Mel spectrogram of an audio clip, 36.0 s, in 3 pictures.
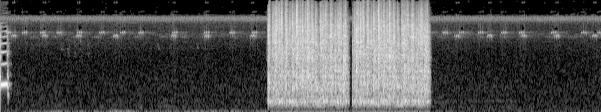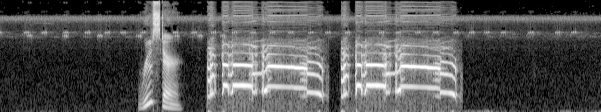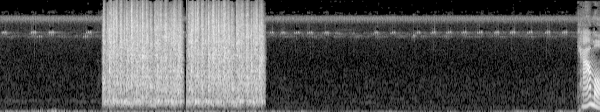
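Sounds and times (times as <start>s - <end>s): rooster crowing: 0.0s - 0.2s, 16.2s - 21.3s
cricket chirps: 0.2s - 5.3s, 8.7s - 14.8s, 15.7s - 16.2s, 21.3s - 26.0s, 29.4s - 35.6s.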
